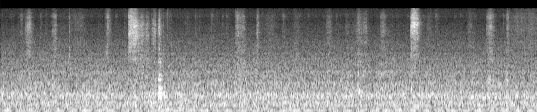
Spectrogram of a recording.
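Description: Black Sharpie marker drawing on paper: faint, scratchy strokes, with short louder swishes twice about two seconds in and again a little after six seconds.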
